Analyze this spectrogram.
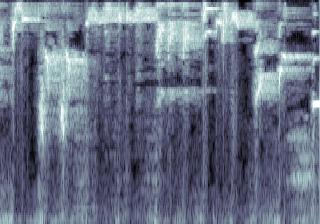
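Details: Fast, close-set rolling song from an orange-headed thrush, played as a lure for thrushes that are slow to sing. A high, ringing, jangling warble flows continuously, broken by a few lower slurred notes.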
